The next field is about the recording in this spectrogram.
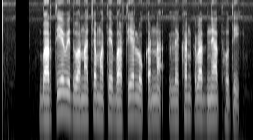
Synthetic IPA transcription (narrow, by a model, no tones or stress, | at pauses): bʱaɾt̪ijəʋid̪ʋanat͡ɕjamət̪ʰːebʱaɾt̪ijəlokanːa̰lekʰankəlad̪njat̪ɦot̪iː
